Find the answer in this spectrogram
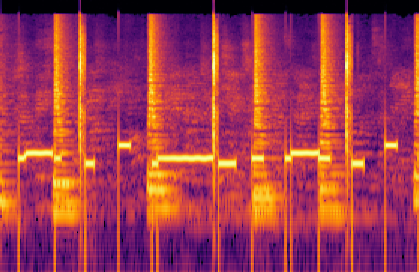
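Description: Kawaii-style electronic dance music: short, choppy synth chord stabs with a high, beeping tone melody over them and sharp drum hits, with brief gaps between the phrases.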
